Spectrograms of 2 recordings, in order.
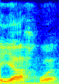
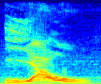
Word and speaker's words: Yahweh: A pronúncia disso é Yahweh, não é Iau.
